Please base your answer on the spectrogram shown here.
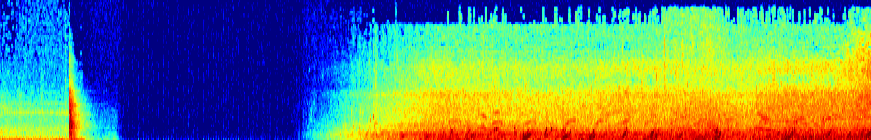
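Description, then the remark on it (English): A short burst of noise cuts off into silence, then steady Atlantic Ocean water swells in, with waves sloshing and splashing around a boat, fairly loud, no voices. “I'm coming to you live from the Atlantic Ocean.”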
